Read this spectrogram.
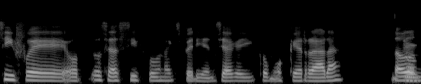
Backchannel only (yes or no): yes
